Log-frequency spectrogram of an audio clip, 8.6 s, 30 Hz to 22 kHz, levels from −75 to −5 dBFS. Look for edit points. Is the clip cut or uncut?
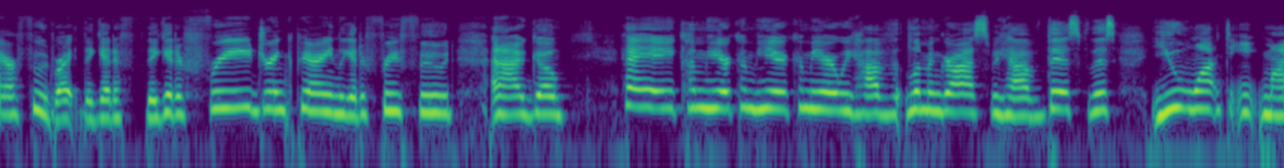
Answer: uncut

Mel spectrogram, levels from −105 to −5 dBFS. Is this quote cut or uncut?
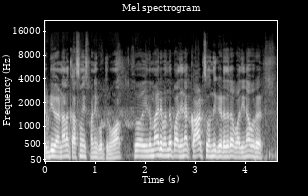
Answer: cut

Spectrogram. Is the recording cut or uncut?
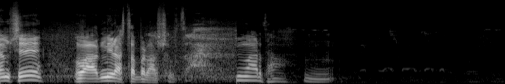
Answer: cut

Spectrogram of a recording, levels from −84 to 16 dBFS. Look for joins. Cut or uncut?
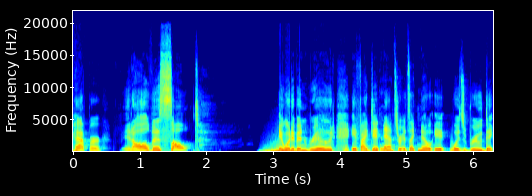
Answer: cut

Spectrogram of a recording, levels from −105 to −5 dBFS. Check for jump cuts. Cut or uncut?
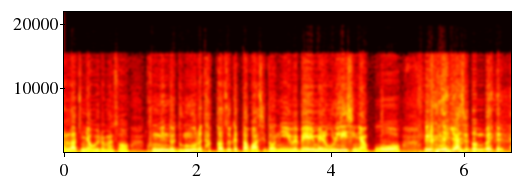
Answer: uncut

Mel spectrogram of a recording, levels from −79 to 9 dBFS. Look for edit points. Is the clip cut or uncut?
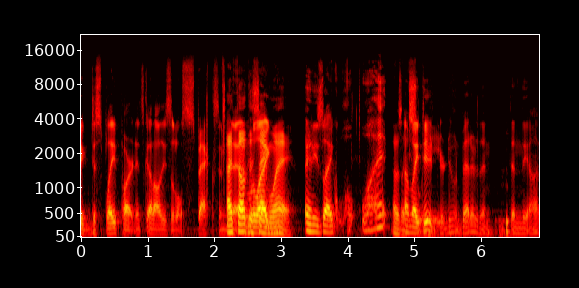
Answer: uncut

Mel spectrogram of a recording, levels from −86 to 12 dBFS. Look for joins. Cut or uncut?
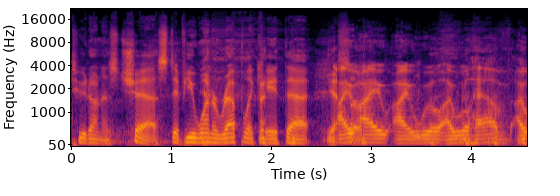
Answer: cut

